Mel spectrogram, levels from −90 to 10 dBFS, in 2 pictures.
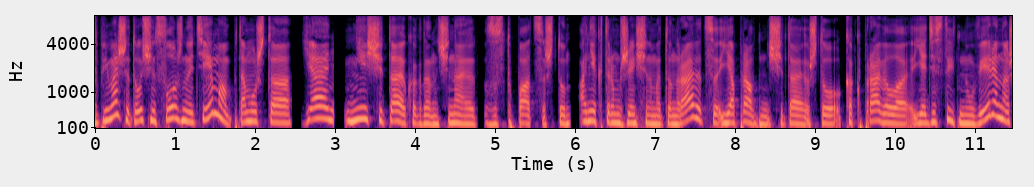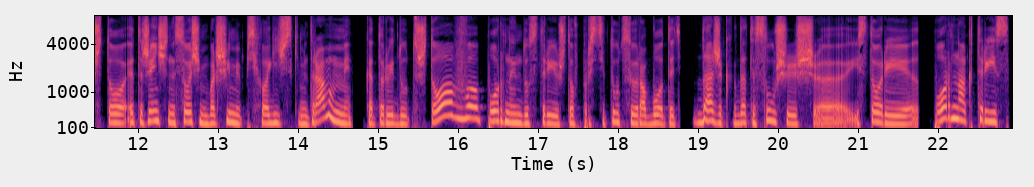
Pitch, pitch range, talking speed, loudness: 185 Hz, 170-220 Hz, 140 wpm, -16 LUFS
